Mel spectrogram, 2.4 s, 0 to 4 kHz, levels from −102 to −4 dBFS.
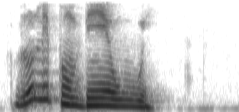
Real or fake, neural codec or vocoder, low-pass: real; none; 3.6 kHz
